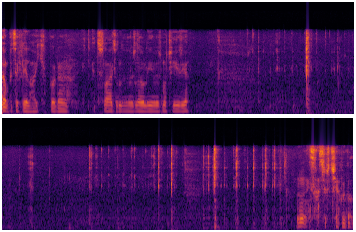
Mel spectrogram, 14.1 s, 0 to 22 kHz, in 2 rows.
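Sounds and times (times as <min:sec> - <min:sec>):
lock pick clicking in lock: 0:08.8 - 0:12.7.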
